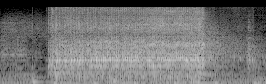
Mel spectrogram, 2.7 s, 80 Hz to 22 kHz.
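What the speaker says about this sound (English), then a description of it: "we can take a 15 millimeter socket to tighten down our clamp" A power ratchet with a 15 mm socket tightening an exhaust clamp on a 2016-2023 Camaro SS cat-back install: one sustained, loud, buzzing mechanical rattle lasting about a second and a half, close by.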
